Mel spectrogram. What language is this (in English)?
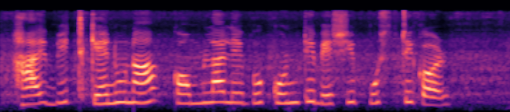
Bangla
